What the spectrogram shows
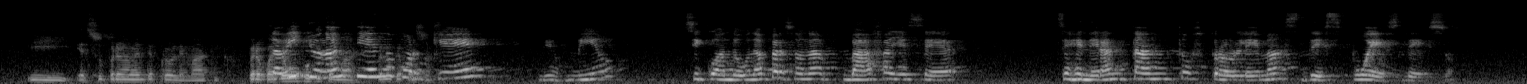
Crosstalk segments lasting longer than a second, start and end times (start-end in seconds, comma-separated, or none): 2.7-4.2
